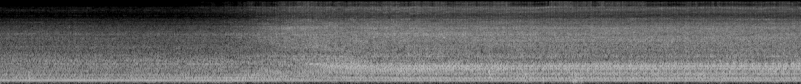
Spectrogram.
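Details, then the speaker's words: 1985 Cadillac Cimarron, all-original, 43,000 miles, base 2.0L four-cylinder, warming up: fast idle around 2100 rpm starting to come down, smooth and even with no knocks or stumbles; no exhaust smoke, just a little steam. Normal warm-up idle. "now no smoke out the exhaust just a little bit of steam it's starting to idle down now"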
